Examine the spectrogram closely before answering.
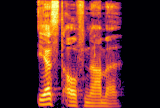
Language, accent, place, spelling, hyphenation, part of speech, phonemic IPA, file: German, Germany, Berlin, Erstaufnahme, Erst‧auf‧nah‧me, noun, /ˈeːɐ̯stʔaʊ̯fˌnaːmə/, De-Erstaufnahme.ogg
- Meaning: 1. original recording 2. initial reception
